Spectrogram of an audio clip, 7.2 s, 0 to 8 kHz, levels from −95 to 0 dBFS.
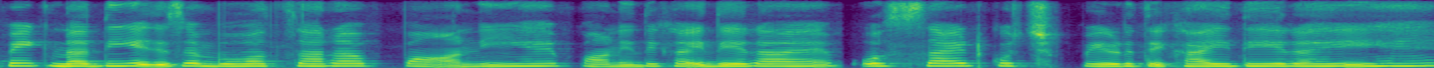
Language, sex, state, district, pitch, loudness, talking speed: Hindi, female, Jharkhand, Sahebganj, 275 Hz, -15 LUFS, 185 wpm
